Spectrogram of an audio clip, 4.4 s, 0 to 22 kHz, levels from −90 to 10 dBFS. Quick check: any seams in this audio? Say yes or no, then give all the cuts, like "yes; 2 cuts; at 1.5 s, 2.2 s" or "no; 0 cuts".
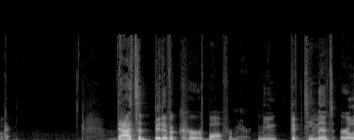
yes; 1 cut; at 3.1 s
